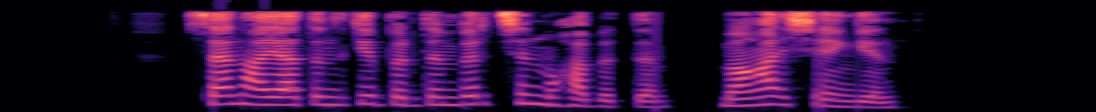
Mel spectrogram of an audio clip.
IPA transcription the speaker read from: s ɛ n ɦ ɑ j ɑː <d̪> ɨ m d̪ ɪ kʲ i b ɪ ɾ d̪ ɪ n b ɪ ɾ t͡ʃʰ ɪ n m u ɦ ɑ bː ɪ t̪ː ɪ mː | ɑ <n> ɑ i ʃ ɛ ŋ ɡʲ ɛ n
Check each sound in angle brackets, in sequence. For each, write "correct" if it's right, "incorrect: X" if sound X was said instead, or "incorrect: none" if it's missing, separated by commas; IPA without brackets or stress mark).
incorrect: t̪, incorrect: ŋ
